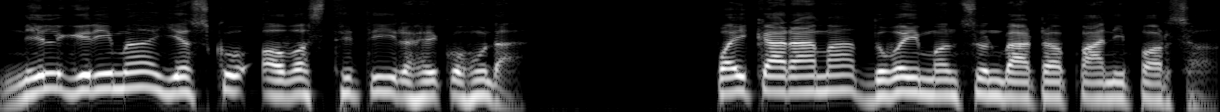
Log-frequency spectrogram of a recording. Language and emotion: Nepali, neutral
